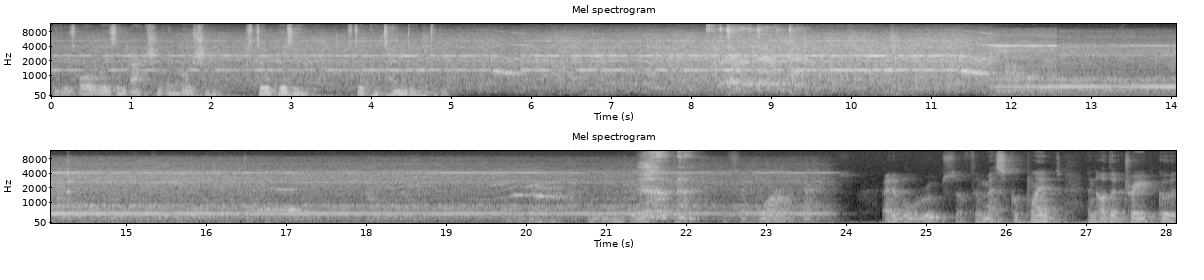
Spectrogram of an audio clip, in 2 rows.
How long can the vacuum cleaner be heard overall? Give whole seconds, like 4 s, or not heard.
24 s.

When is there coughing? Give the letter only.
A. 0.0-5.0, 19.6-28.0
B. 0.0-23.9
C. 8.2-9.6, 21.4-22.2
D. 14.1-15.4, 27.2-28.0
C.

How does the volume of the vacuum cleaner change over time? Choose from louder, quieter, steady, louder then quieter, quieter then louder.
louder then quieter.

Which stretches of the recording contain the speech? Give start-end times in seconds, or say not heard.
0.0-5.0, 19.6-28.0.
